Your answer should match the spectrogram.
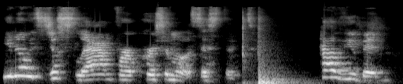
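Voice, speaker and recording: A woman's voice: fairly high pitch, big pitch swings, moderate pace, music in the background. A woman acting as a haughty, catty film actress in an audio roleplay, with a theatrical, sardonic and condescending delivery. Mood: breezy, teasing. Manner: theatrical, sardonic, drawling some words for emphasis. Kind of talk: ASMR roleplay monologue, voice acting.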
